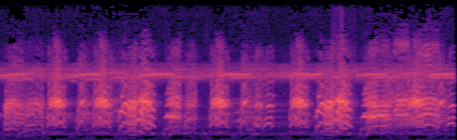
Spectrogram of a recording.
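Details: Peach-fronted parakeet (Eupsittula aurea) calling with short, harsh, scratchy notes repeated about twice per second in an uneven rhythm, against a continuous thin high hiss.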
